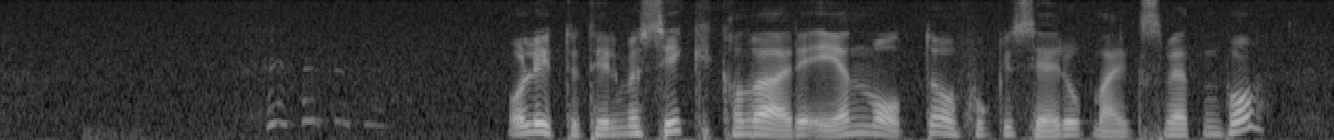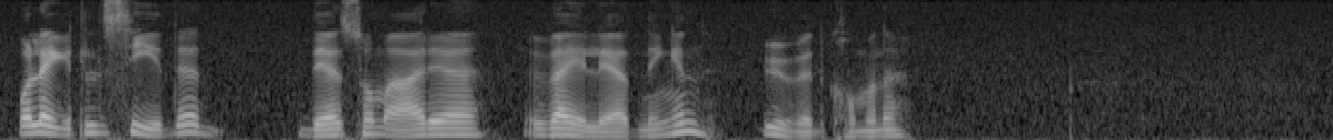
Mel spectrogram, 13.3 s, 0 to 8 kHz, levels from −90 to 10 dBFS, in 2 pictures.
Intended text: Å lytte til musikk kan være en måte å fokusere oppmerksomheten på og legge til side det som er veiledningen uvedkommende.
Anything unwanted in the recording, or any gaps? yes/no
yes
